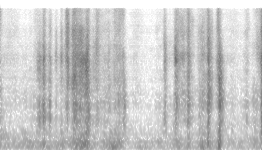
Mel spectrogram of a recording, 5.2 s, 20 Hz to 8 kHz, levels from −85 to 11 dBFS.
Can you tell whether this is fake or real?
fake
